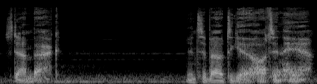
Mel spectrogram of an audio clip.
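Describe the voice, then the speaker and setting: Deep, stern rebel leader. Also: male voice, fairly even intonation, unhurried, vocal fry, a bit bright, full character voice. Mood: grim, resolute. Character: grave, resolute male rebel leader. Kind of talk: dramatic game dialogue. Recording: music behind.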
